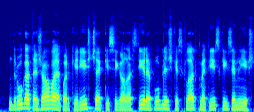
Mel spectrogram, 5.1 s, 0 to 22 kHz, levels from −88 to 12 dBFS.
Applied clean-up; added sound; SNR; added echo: none; none; none; none.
